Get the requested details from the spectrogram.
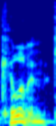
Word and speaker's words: Kilchoman: Kilchoman. The C is silent. – Kilchoman. – Kilchoman.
